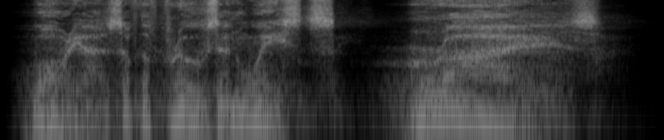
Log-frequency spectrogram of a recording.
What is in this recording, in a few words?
Male Human; ICC; card sounds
